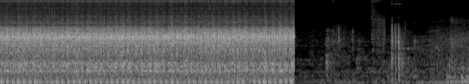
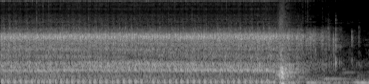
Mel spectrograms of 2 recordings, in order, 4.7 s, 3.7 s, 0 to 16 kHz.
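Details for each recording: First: Honda Scoopy at 30–50 km/h: harsh, gritty whirring with pulsing rumble and jerky feel from the rear CVT, V-belt wobbling; loss of power traced to a dry, ungreased clutch bearing. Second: Honda Scoopy scooter CVT opened and running after lubricating the clutch-unit bearing that caused rough rumbling and vibration at 30–50 km/h: even whir and steady engine beat, no harsh noise; normal CVT sound, road test to follow.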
